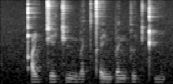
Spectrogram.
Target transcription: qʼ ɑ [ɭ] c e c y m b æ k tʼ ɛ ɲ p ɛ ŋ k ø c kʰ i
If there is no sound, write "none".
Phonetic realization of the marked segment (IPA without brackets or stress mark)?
ʎ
